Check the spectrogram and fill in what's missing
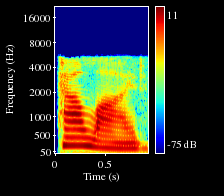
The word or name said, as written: halide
